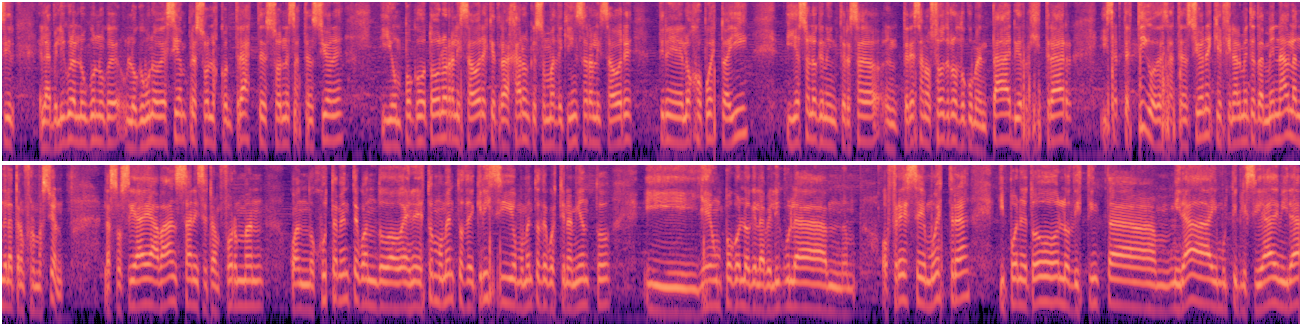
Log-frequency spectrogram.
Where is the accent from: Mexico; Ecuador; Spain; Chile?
Chile; tiene una influencia en cómo somos como chilenos muy importante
